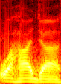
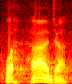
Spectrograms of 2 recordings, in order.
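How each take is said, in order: First: The h sound is short and single. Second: The h sound is held long and doubled. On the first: Merely bright. The speaker calls it wrong. "Tapi kalau tidak pakai tasdid, wahaja saja" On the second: Very bright, brilliantly shining. The speaker calls it right. "Sangat terang, terang benderang"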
